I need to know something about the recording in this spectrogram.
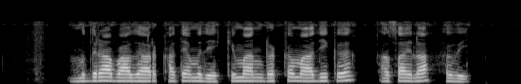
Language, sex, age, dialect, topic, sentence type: Marathi, male, 36-40, Northern Konkan, banking, statement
